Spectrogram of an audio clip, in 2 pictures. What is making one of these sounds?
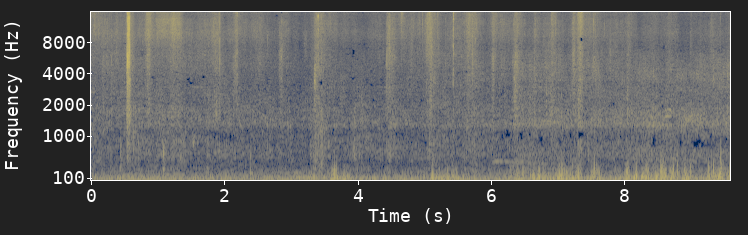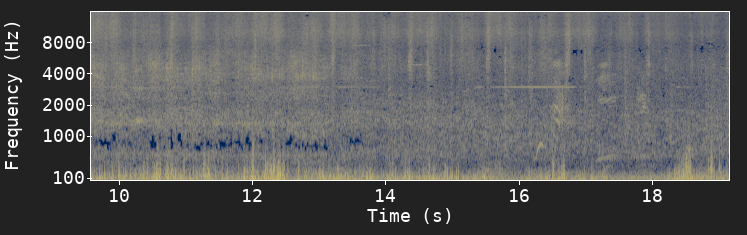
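Wind blusters across an open shore.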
